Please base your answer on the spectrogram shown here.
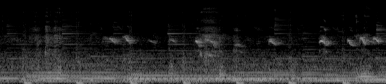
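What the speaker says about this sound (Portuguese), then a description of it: "Esse galinha é bem jeitosinho." Bantam chickens of the garnize breed cluck in a coop, short soft clucks and scattered chirps repeating over a constant low background hum, fairly faint and close.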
